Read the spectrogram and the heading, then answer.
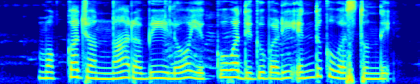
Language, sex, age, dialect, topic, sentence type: Telugu, female, 18-24, Central/Coastal, agriculture, question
